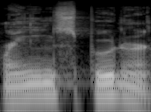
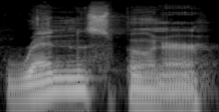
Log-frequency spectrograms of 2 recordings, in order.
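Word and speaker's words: Reyn Spooner: I always thought it was rain spooner cuz it's spelled R E Y N, but it's actually pronounced Ren Spooner.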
